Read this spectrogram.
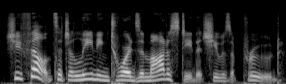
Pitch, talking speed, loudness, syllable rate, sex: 205 Hz, 250 wpm, -20 LUFS, 6.6 syllables/s, female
